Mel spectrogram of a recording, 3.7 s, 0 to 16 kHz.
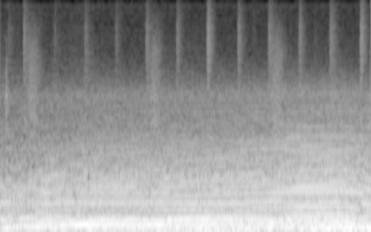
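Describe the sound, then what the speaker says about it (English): A 2020 Subaru Legacy accelerates hard up to highway speed, a loud, continuous engine drone and road roar building steadily from inside the car, with no talking. "let's go ahead and see how quickly we can get this new 2020 Subaru Legacy here up to speed"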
